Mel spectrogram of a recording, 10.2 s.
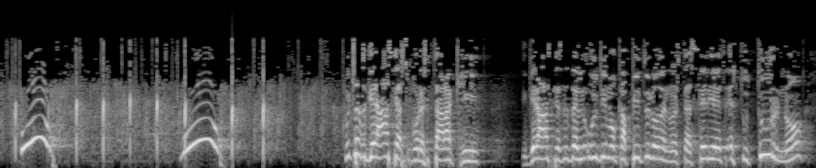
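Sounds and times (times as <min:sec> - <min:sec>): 
audience clapping: 0:00.0 - 0:05.9
person whooping: 0:00.2 - 0:00.9, 0:02.2 - 0:03.0
speech: 0:04.3 - 0:10.1.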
